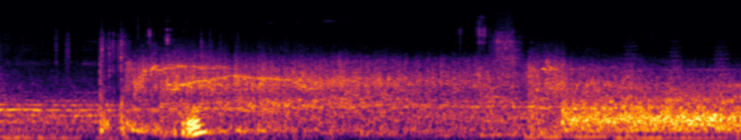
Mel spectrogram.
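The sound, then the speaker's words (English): Cartoonish explosions and missile fire in a Voltron (Golion) animated robot battle, with a sword that causes explosions: a sharp blast, a quick whooshing streak, then another burst that gives way to a steady roaring rumble, loud, with no talking. “Dodge a sword that causes explosions. And another sword that causes an explosion.”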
